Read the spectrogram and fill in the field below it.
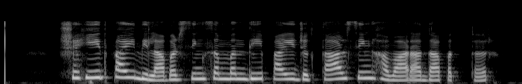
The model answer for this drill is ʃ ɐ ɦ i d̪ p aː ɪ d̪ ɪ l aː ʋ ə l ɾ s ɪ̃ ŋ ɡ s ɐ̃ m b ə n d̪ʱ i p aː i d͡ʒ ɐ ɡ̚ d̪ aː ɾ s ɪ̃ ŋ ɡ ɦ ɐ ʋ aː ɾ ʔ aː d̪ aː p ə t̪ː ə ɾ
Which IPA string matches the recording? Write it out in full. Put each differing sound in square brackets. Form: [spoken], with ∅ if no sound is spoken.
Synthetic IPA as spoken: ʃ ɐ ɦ [iː] d̪ p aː [i] d̪ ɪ l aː ʋ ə [∅] ɾ s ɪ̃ ŋ ɡ s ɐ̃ m b ə n d̪ʱ i p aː i d͡ʒ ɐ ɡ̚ [t̪] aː ɾ s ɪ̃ ŋ ɡ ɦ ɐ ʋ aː ɾ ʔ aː d̪ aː p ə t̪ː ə ɾ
